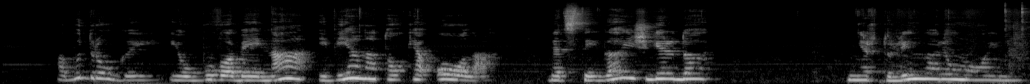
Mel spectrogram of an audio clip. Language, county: Lithuanian, Panevėžys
